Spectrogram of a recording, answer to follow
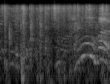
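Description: A dog whining, with a short rising-then-falling whine near the end, over light clicks and scuffling.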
